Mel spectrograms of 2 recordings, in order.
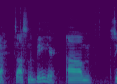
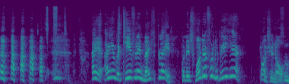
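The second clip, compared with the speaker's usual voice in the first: bad put-on Irish accent, very high; 6 dB louder than usual. Introducing the tiefling character to the group, speak in a bad irish accent. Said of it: "Don't at me for the bad Irish accent".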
